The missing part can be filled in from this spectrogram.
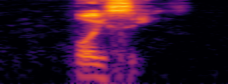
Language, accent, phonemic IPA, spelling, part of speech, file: English, US, /ˈbɔɪsi/, Boise, proper noun, EN-US-Boise.ogg
- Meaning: A river in Idaho; flowing 102 miles from the confluence of the North and Middle forks in the Sawtooth Range into the Snake near Parma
